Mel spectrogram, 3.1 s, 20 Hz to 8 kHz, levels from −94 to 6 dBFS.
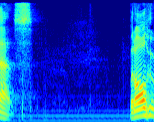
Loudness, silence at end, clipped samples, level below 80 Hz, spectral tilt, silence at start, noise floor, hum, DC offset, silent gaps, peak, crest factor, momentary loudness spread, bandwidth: -27 LUFS; 0 s; under 0.1%; -70 dBFS; -4 dB/octave; 0 s; -65 dBFS; 60 Hz at -65 dBFS; under 0.1%; none; -10 dBFS; 20 dB; 14 LU; 7.6 kHz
